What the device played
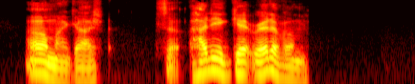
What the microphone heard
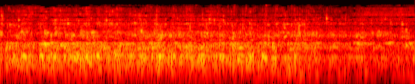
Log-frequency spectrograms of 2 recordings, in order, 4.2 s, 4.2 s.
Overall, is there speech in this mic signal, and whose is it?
neither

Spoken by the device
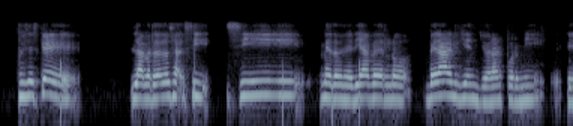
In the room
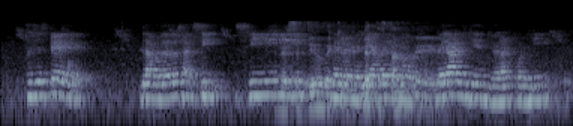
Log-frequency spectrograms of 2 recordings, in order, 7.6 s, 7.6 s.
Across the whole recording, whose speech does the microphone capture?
both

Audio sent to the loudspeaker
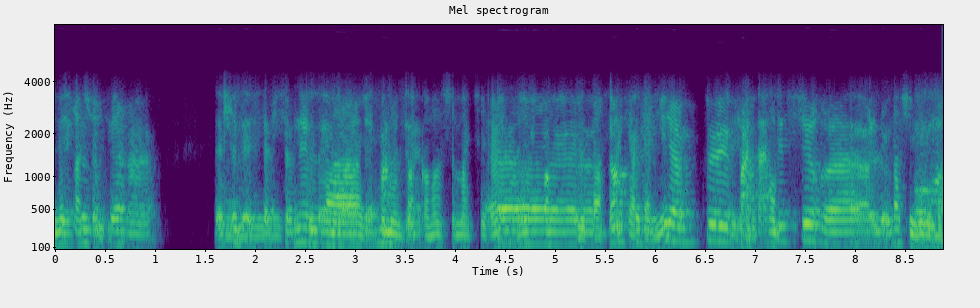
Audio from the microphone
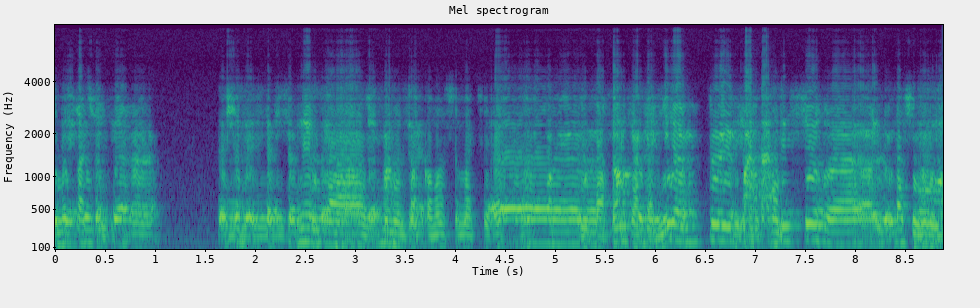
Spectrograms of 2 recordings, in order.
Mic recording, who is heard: echo only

